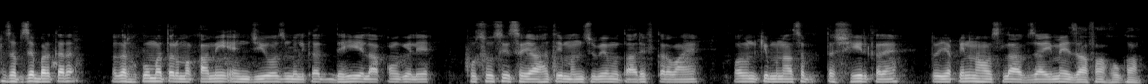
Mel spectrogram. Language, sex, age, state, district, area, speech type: Urdu, male, 18-30, Delhi, New Delhi, rural, spontaneous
